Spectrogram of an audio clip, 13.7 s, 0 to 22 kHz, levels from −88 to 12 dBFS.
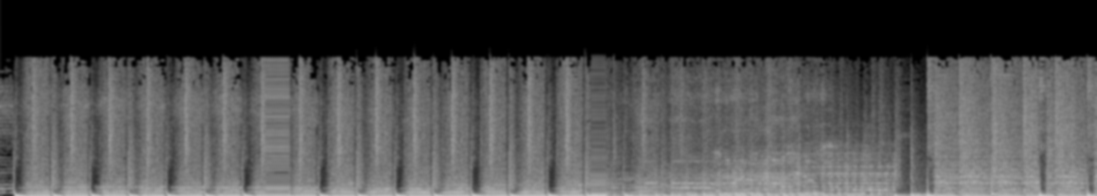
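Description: A system hang loop occurs twice, from 3.33 to 3.62 s and from 7.40 to 7.58 s. Each time the audio collapses into a steady buzz at about 86 Hz, because one 11.61 ms fragment repeats exactly. That fits a 512-sample buffer that the sound hardware kept replaying while the computer or driver stalled. When output resumes, around 0.3 s and 0.2 s of audio respectively are missing.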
